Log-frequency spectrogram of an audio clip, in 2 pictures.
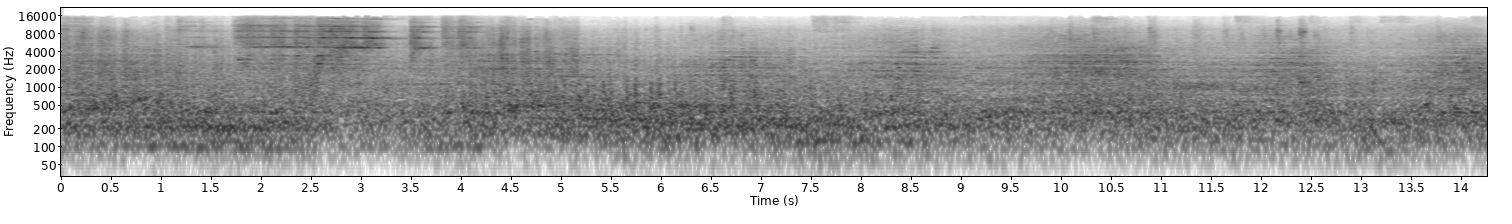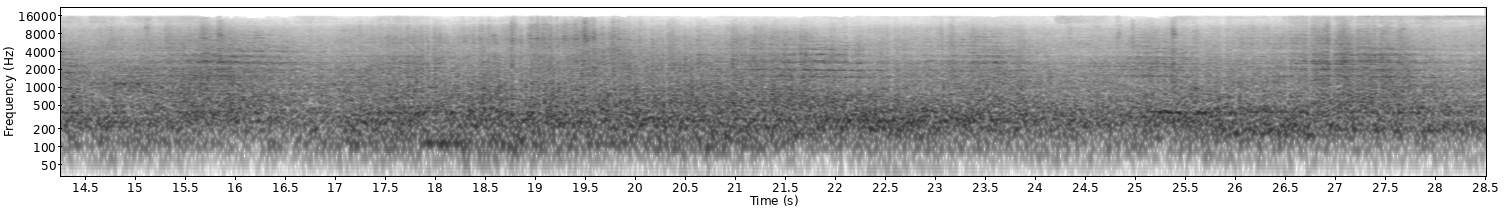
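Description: Double-stack intermodal freight train's well cars rolling past close by, a steady rumble with the wheels clicking over the rail joints, and a brief high wheel squeal about two to three seconds in.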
